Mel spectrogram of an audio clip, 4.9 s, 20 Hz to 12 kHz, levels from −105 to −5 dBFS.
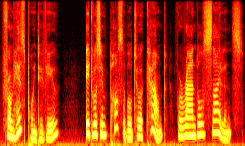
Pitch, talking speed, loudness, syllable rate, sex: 185 Hz, 160 wpm, -21 LUFS, 4.8 syllables/s, female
